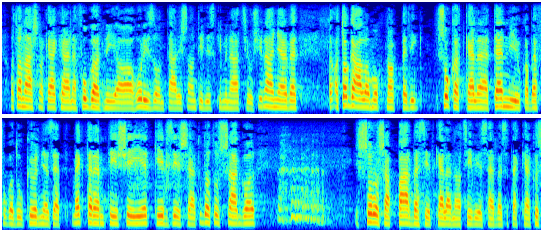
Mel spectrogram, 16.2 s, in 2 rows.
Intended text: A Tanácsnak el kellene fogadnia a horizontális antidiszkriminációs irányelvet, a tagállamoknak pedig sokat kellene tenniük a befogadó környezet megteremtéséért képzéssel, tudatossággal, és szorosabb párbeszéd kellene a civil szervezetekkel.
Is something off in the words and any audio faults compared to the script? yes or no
yes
